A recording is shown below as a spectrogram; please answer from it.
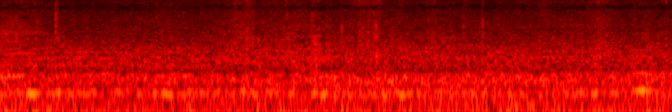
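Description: Honey bees hum steadily in a winter hive opened on a mild day, a dense, continuous buzzing swarm sound close by with no talk.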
